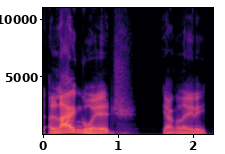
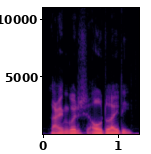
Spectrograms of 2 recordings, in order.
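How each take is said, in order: First: Loud, drawn-out mock telling-off, pitched up; mock scolding. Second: Milder telling-off at ordinary volume; toned-down mock scolding. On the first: Streamer ticks off a swearing viewer, mock scolding. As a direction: scold playfully, stretching out LANGUAGE loudly. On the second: Streamer corrects it for a not-young viewer, mild mock scolding. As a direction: redo the scold gently, as an offering.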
